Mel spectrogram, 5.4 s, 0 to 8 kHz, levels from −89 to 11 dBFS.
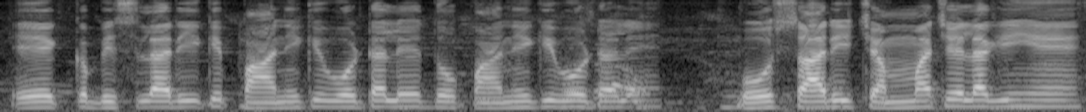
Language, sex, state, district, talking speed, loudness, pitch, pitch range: Hindi, male, Madhya Pradesh, Bhopal, 200 wpm, -19 LUFS, 155 Hz, 145-165 Hz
